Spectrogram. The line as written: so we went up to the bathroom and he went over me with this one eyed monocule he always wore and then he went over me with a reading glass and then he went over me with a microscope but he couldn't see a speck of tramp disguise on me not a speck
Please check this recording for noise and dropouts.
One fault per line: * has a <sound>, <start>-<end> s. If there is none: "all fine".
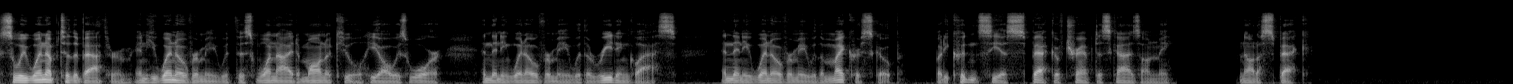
all fine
